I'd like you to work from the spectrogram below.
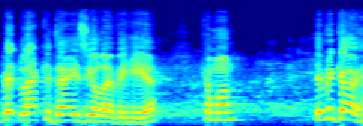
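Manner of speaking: ordinary talk, nothing marked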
